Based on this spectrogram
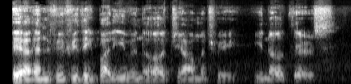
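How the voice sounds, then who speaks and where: A man with an American accent, fairly low pitch, fairly even intonation and a dark, mellow tone. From Texas, Houston. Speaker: actor and director. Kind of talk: interview conversation. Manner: halting, many fillers.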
